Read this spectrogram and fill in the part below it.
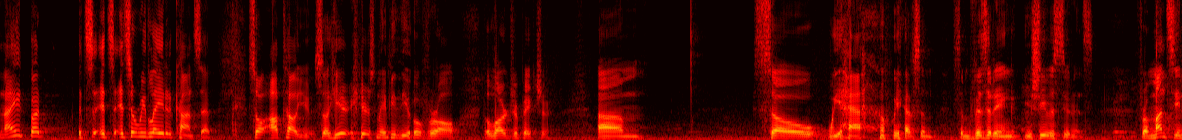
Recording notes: Recorded live at Atlanta on August 4, 2021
